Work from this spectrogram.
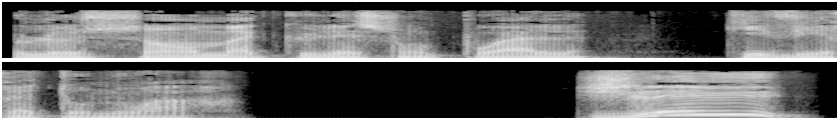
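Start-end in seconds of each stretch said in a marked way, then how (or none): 3.5-4.1 high, loud burst of triumph; triumphant exclamation. A narrator's reading. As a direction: exclaim it, thrilled at the hit. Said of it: "s'exclama Naya". (exclamation triomphante, aiguë et forte)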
